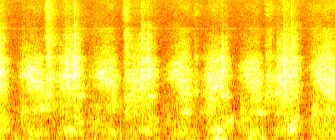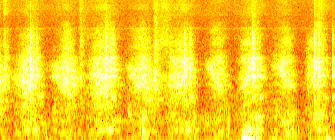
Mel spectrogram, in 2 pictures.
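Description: Sheet-metal fender panel being rolled back and forth through an English wheel, a rhythmic swish of metal passing between the wheels about twice a second, as the panel is stretched around the headlight area. Two low thumps, the louder one about seven seconds in.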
